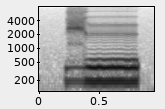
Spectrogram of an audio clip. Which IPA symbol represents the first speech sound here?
ʑ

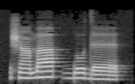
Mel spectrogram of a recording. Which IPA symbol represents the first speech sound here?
ʃ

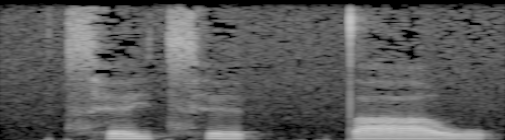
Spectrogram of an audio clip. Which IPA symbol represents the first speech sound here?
t͡sʰ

